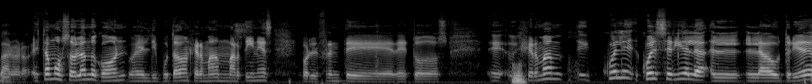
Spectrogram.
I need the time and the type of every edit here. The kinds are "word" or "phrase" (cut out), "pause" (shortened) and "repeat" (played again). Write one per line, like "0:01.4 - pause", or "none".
0:01.3 - word
0:01.9 - word
0:03.0 - word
